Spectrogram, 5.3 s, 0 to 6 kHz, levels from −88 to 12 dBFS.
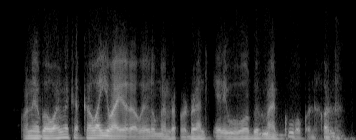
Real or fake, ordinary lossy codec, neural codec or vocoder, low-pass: fake; Opus, 16 kbps; codec, 16 kHz, 0.5 kbps, X-Codec, HuBERT features, trained on balanced general audio; 5.4 kHz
